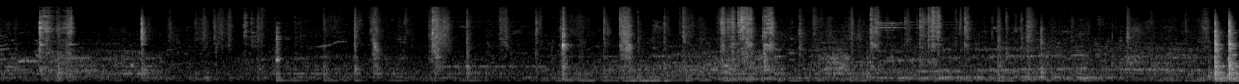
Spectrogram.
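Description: Tile-setting work: hand tools tapping, clicking and scraping on ceramic wall tiles and cement mortar, in irregular sharp knocks with short scrapes between them, over a faint steady hum.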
